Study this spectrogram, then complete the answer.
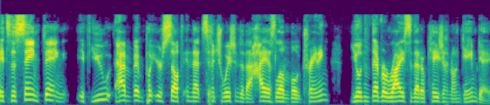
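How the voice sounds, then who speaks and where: A man with an ordinary speaking voice and a General American accent talks at a fairly quick pace and fairly high pitch, the sound dry and close with no echo against a quiet background. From Northern California. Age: 40s. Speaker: holistic health coach, former police officer. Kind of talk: casual interview chat.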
